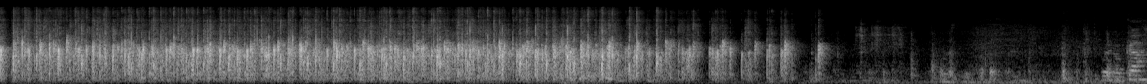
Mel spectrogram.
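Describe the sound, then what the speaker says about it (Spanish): An audience at a forum on organized crime in Venezuela applauds to welcome the panelists. Dense, loud clapping holds steady for several seconds, then breaks into scattered claps and dies away. "les ruego a todos ustedes que recibamos a nuestros panelistas con un fuerte aplauso"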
